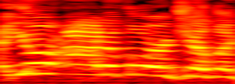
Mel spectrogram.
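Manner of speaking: heated screaming yell. Retelling a movie meeting where two men argue, imitating someone screaming. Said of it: "they're just screaming at each other".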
